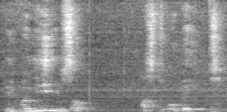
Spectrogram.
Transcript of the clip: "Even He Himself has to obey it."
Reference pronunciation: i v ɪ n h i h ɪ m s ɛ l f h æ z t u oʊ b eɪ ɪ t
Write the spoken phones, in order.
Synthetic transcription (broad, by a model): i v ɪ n h i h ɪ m s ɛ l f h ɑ s t u oʊ b eɪ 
